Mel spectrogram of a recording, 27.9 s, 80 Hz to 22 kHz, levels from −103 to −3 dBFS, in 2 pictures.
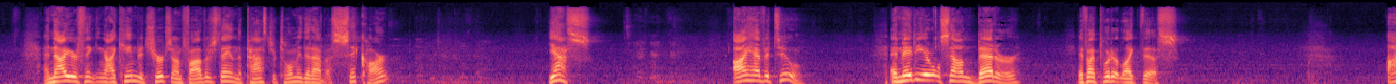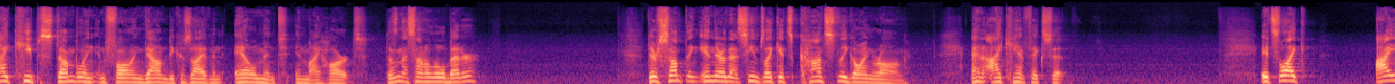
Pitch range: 135-210 Hz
